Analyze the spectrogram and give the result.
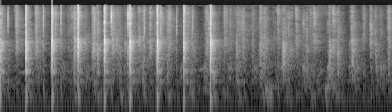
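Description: A round of applause for Member Scott Benson: sharp, steady hand claps ring out in a quick even rhythm, then blend into softer, scattered clapping from several people that tapers off. No one speaks.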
